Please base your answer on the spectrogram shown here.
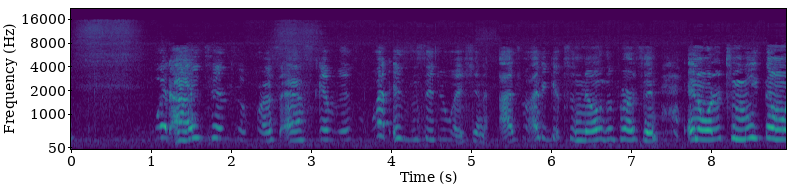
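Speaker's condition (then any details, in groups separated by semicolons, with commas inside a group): Quadriplegic cerebral palsy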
